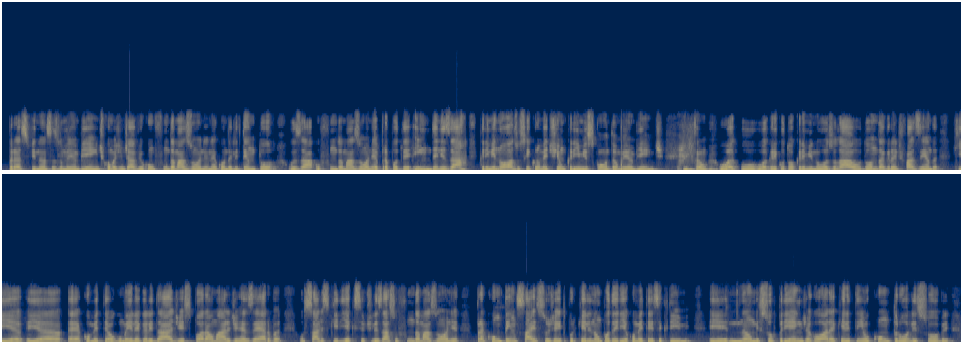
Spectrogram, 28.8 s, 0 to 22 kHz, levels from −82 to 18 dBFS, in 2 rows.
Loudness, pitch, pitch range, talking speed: -19 LUFS, 135 Hz, 115-150 Hz, 190 wpm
